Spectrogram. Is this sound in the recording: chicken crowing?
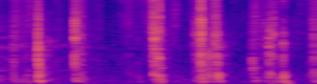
no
